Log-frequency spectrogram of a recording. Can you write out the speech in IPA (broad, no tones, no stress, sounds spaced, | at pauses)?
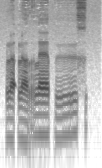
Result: ɭ ɐ ʔ ɭ ɐ r l ɛː p ʉː x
